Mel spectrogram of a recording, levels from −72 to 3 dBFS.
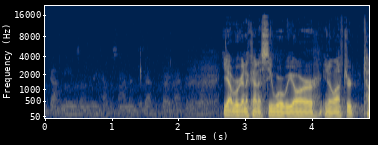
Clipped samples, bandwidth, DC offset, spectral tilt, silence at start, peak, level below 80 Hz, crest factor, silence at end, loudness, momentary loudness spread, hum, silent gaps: under 0.1%; 16.5 kHz; under 0.1%; -6.5 dB/octave; 2.7 s; 0 dBFS; -36 dBFS; 18 dB; 0 s; -15 LUFS; 5 LU; none; none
